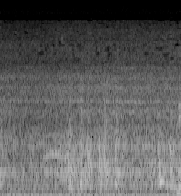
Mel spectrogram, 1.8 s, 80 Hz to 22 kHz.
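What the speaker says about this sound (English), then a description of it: "the 3:36 train heading towards Alamein" A passing train near Willison station bound for Alamein, a continuous rumbling roar with faint rhythmic wheel clatter, building slightly in loudness over a couple of seconds.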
